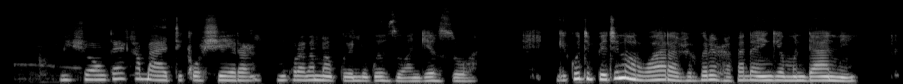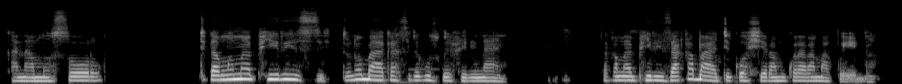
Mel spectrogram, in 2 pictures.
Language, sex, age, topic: Ndau, female, 18-24, health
